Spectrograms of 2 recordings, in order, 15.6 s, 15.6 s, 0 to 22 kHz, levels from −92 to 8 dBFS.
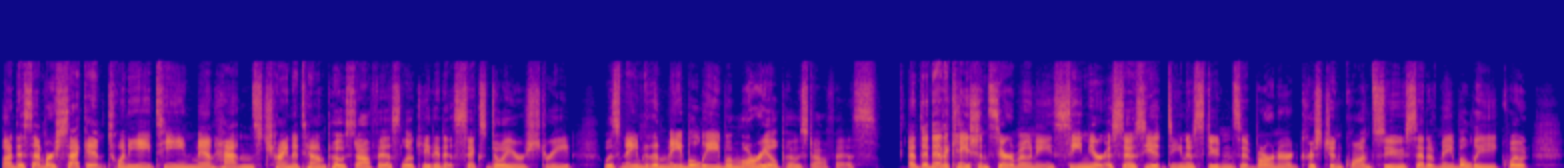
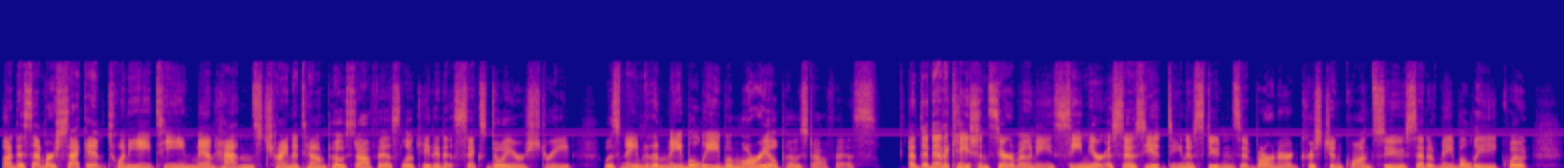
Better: first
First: none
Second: high-pitched whine; faint; throughout; 4.5 kHz, 35 dB below the speech

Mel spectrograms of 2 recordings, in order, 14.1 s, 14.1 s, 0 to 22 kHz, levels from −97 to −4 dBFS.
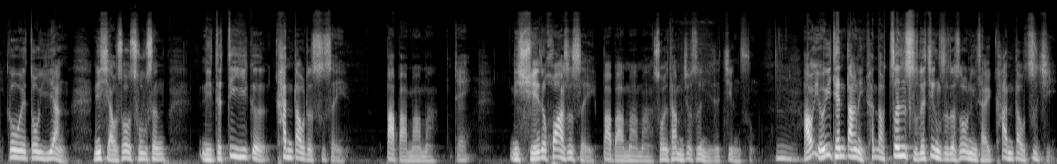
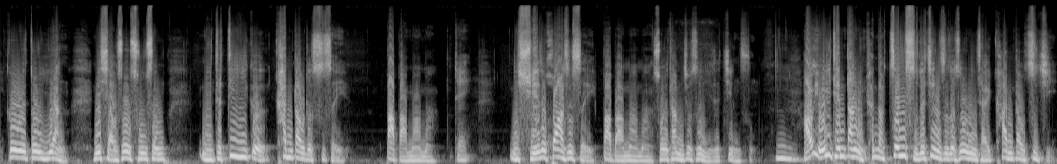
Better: first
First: none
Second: distortion; heavy; 6 dB below the speech

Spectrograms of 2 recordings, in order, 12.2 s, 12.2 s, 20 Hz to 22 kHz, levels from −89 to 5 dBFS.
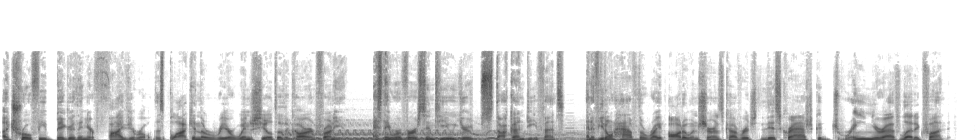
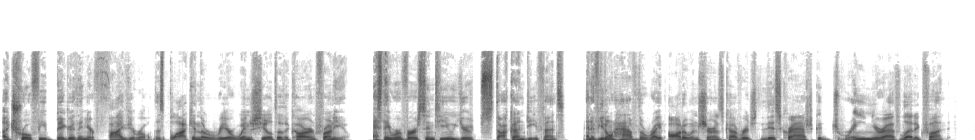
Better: second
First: siren; noticeable; from 3.5 to 7.5 s; peak 6 dB below the speech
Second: none

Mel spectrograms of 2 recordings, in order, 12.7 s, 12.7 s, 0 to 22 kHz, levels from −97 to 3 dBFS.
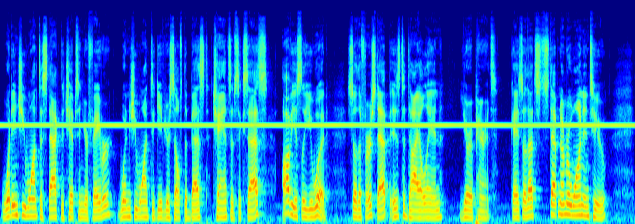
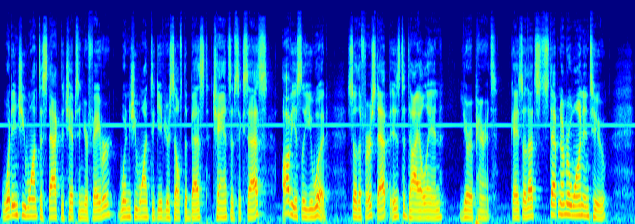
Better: second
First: high-pitched whine; loud; throughout; 2 kHz, 9 dB below the speech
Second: high-pitched whine; faint; throughout; 2 kHz, 30 dB below the speech

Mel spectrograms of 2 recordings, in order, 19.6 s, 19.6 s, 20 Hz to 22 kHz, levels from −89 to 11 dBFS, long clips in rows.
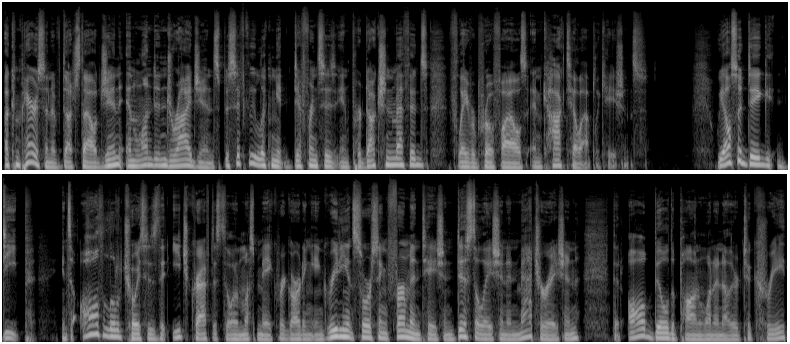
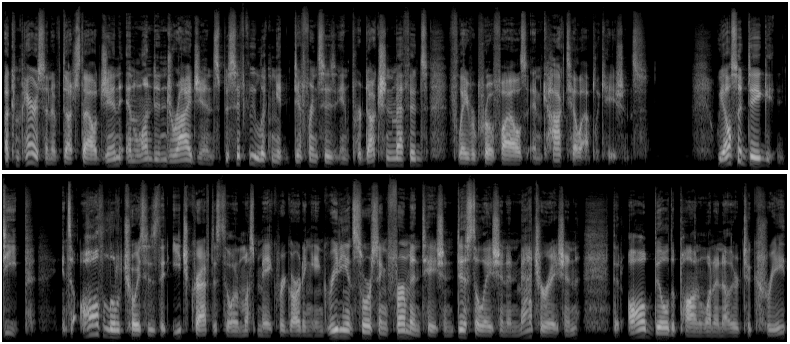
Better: first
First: none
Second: thin; very; fading below 300 Hz

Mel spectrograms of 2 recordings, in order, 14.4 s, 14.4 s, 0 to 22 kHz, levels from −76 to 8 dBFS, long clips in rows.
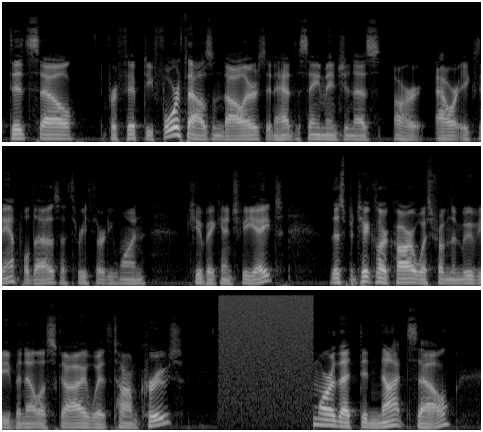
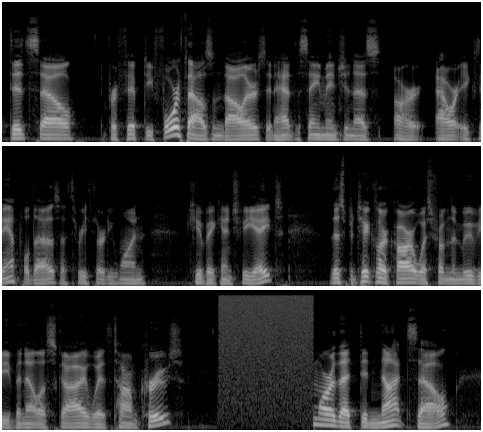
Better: neither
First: audio cutting out; filled with static; at 12 s for 1 s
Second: audio cutting out; filled with static; at 12 s for 1 s

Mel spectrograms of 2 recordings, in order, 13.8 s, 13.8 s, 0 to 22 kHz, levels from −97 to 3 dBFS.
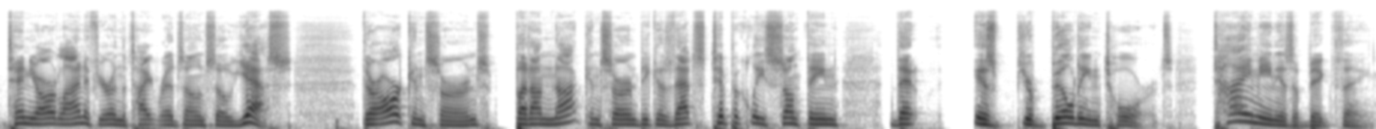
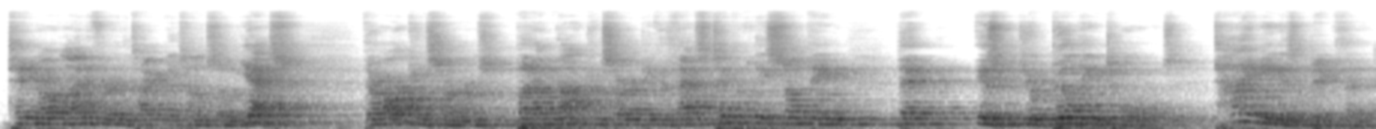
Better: first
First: none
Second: off-mic speech; far // room echo; strong; dies away in 1.7 s

